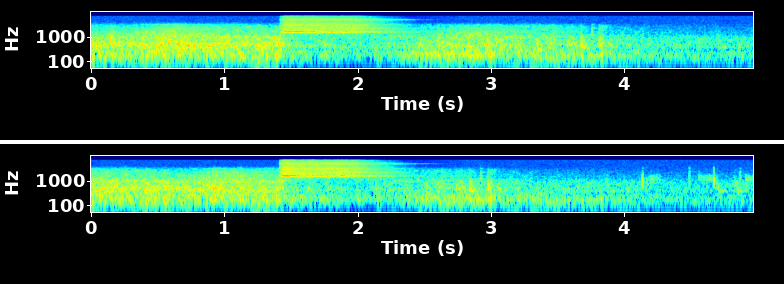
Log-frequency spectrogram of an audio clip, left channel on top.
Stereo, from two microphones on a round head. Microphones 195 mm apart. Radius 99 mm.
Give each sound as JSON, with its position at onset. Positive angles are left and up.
{"t": 1.4, "sound": "a doorbell", "side_deg": -50, "distance_m": 3.0}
